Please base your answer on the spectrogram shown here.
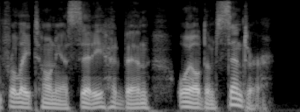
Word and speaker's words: Latonia: The fact that locals pronounced Latonia with a long A sound, as in lay, was a linguistic remnant of this fact. You could always tell you were dealing with an out-of-towner when they pronounced the city's name with a short A, as in lateral.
